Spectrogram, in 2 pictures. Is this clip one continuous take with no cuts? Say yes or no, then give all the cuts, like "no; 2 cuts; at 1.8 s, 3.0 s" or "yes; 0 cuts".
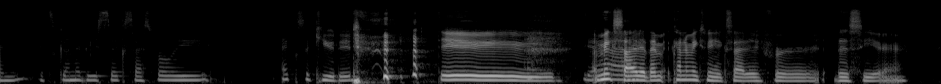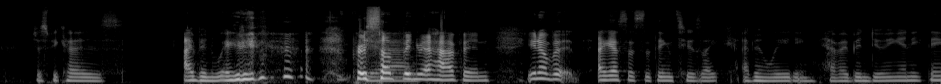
yes; 0 cuts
